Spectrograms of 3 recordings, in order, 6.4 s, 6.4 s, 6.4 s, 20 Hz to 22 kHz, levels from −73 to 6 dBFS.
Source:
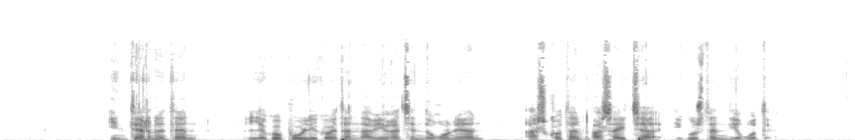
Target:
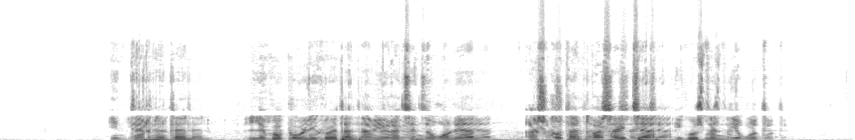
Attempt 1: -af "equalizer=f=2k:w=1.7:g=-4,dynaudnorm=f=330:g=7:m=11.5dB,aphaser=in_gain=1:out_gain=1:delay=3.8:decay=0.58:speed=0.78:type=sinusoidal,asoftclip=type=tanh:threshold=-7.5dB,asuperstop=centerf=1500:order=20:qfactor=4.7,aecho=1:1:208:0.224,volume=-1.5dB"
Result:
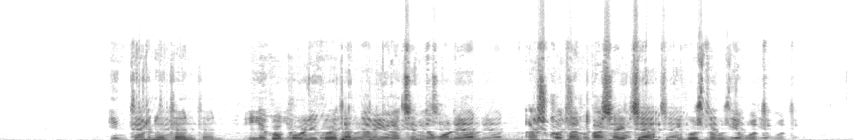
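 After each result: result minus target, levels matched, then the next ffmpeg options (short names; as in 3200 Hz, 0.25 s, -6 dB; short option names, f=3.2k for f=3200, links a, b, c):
echo 83 ms late; 2000 Hz band -4.0 dB
-af "equalizer=f=2k:w=1.7:g=-4,dynaudnorm=f=330:g=7:m=11.5dB,aphaser=in_gain=1:out_gain=1:delay=3.8:decay=0.58:speed=0.78:type=sinusoidal,asoftclip=type=tanh:threshold=-7.5dB,asuperstop=centerf=1500:order=20:qfactor=4.7,aecho=1:1:125:0.224,volume=-1.5dB"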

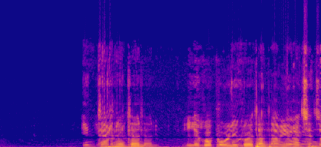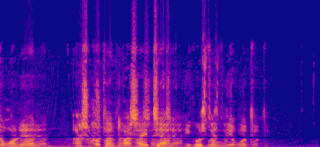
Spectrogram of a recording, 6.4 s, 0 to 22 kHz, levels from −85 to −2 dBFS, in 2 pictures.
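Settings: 2000 Hz band -4.0 dB
-af "equalizer=f=2k:w=1.7:g=-4,dynaudnorm=f=330:g=7:m=11.5dB,aphaser=in_gain=1:out_gain=1:delay=3.8:decay=0.58:speed=0.78:type=sinusoidal,asoftclip=type=tanh:threshold=-7.5dB,asuperstop=centerf=4300:order=20:qfactor=4.7,aecho=1:1:125:0.224,volume=-1.5dB"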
